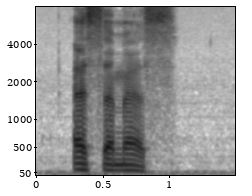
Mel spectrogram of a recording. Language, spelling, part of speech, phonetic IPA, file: Polish, esemes, noun, [ɛˈsɛ̃mɛs], Pl-esemes.ogg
